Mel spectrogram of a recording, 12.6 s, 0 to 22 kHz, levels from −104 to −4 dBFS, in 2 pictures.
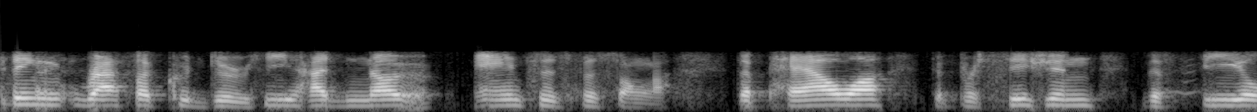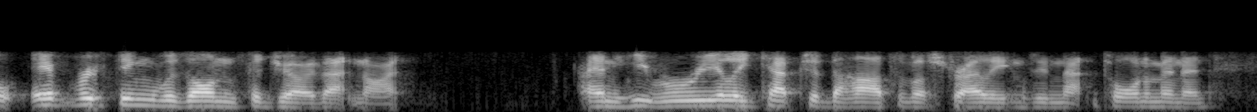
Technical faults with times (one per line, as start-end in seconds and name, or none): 0.00-12.57 G.729 codec
2.00-2.15 VoIP packet loss concealed by the speech codec
6.73-6.80 VoIP packet loss concealed by the speech codec
11.31-11.41 VoIP packet loss concealed by the speech codec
